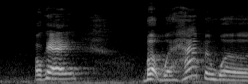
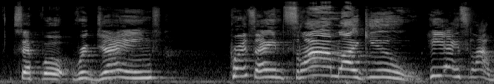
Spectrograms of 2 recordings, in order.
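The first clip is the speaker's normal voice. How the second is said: higher, louder and slow, insisting; indignant defense; 7 semitones higher, 5 dB louder, slower than usual. Acted. Defends [name] against [name].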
